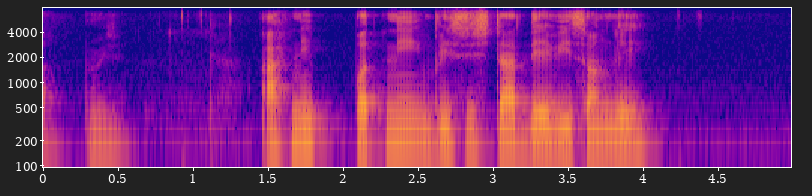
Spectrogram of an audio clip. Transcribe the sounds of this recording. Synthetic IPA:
apʰnipʌt̪nibisisʈʰad̪eβisʌŋɡʌj

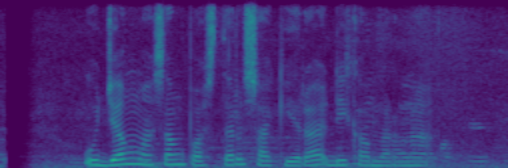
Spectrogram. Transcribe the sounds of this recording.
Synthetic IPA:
ʔud͡ʒaŋmasaŋpɔst̪ərsakiɾadikamərna

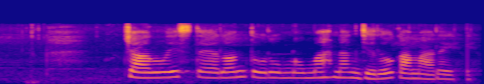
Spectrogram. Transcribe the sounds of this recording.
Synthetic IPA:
t͡ʃarwist̪eɾɔnt̪uɾumlumahnaŋd͡ʒə̤lokamaɾe

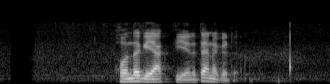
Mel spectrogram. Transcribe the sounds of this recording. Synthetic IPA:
hond̪əɡejak̚t̪ijənət̪ænəkəʈə

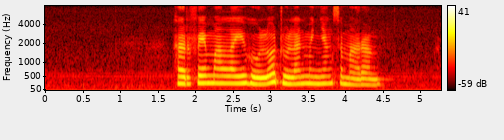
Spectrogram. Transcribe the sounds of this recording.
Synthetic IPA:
harfemalaiɦoloɖ̥o̤lanməɲaŋsəmaɾaŋ

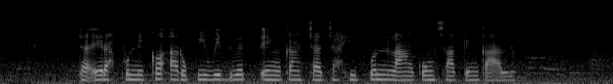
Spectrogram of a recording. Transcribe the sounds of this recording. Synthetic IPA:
d̪̥a̤ʔeɾahpunikɔʔaɾupiwɪt̪̚wɪt̪̚ɪŋkaŋt͡ʃat͡ʃahipʊnlaŋkʊŋsakɪŋka̰lɪh

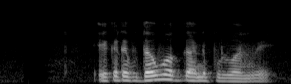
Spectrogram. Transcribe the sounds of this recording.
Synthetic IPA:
ekəʈəud̪aʋʋak̚ɡanːəpuluʋanʋḛ

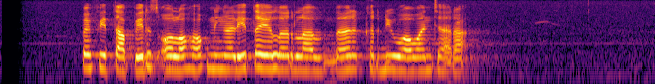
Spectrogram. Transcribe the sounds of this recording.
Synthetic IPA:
pɛfit̪apirsɔlɔɦɔk̚niŋalit̪ajlərlanərkɨrdiwawaɲt͡ʃaɾa̰

